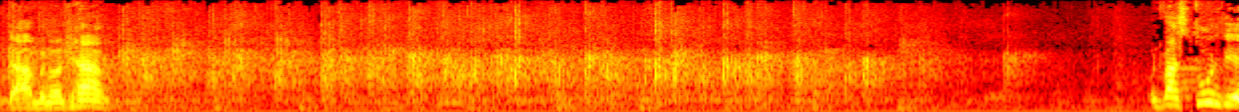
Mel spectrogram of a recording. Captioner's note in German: Beifall SPD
